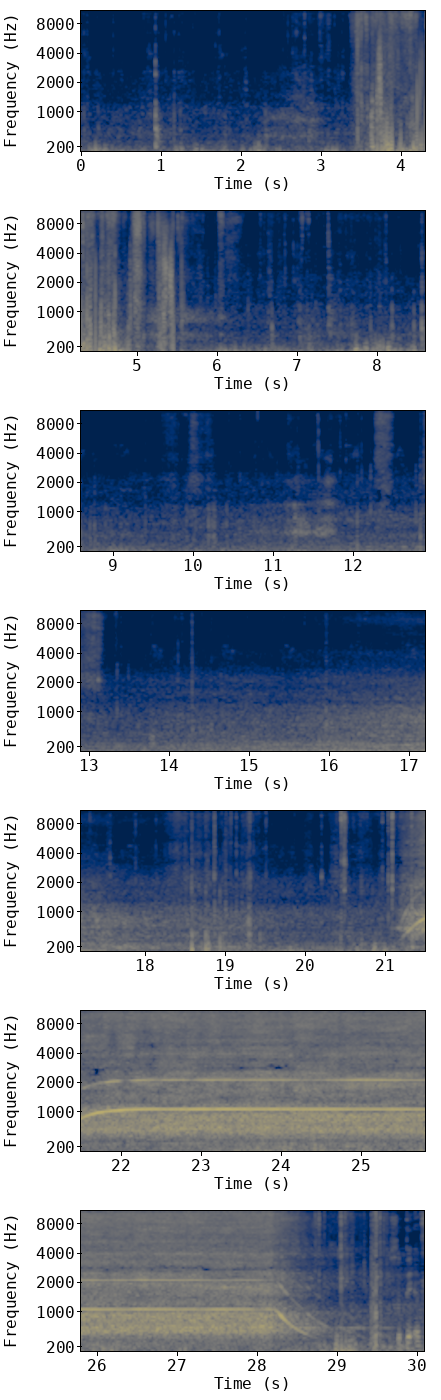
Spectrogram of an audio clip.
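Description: Electric hot-air blower switched on and run steadily with a whine for about seven seconds, then spinning down. It is on its cold setting, blowing moisture out from under paint protection film. A few seconds in there is a brief hiss, with faint handling clicks around it.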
